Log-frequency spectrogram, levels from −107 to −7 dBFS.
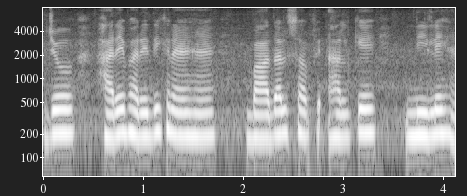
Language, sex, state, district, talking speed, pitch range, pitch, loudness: Hindi, female, West Bengal, Purulia, 160 wpm, 185-205 Hz, 195 Hz, -15 LUFS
